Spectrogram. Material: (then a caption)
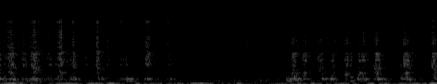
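Coated paper. A wooden stylus scratches across a thin, flat, black-coated scratch art card in quick, rhythmic strokes. Each stroke is a dry, raspy rub with bright scratchy detail. The strokes ease into quieter, softer scraping midway, then pick back up into a brisk run of strokes at the end.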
